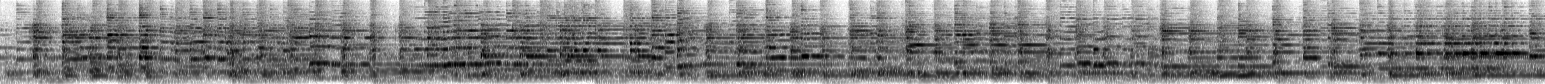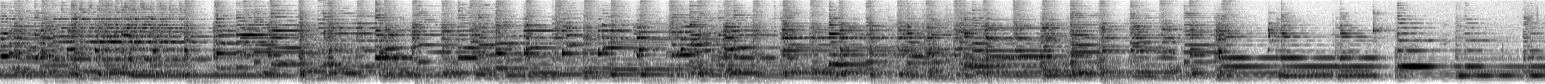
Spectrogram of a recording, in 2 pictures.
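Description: Live instrumental choro: a bandolim carries the melody over seven-string guitar, cavaquinho, pandeiro and a surdo's steady low beat. The surdo's beat drops out near the end as the piece moves into its closing phrases.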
